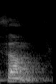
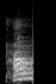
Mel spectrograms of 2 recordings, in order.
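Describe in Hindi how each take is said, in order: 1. इसकी शुरुआत जीभ को दांतों के बीच रखकर बोली जाने वाली नरम th आवाज़ से होती है। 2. इसकी शुरुआत एक कड़ी, एस्पिरेटेड t आवाज़ से होती है। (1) "इसको थम कहते हैं" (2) "थम नहीं"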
